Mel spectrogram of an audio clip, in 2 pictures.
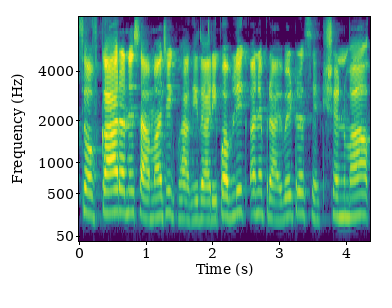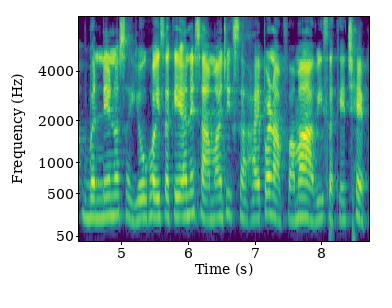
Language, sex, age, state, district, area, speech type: Gujarati, female, 18-30, Gujarat, Anand, urban, spontaneous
